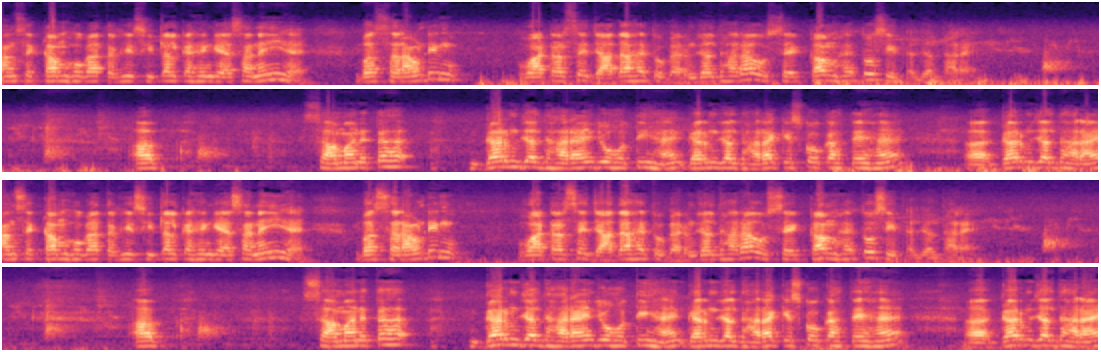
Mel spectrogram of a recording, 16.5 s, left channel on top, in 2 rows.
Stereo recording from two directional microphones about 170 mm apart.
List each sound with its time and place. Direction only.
0.2 s a man's voice: 25° left (ahead or behind)
9.1 s speech: 20° left (ahead or behind)
10.5 s a man's voice: 20° left (ahead or behind)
